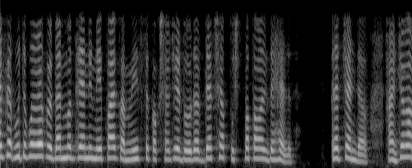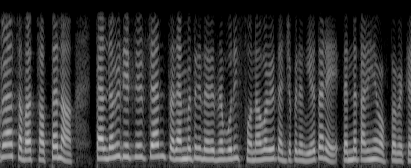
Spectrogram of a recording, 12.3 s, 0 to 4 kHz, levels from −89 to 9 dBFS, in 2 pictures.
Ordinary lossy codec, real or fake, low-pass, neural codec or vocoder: none; fake; 3.6 kHz; codec, 16 kHz, 0.5 kbps, FunCodec, trained on LibriTTS, 25 frames a second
